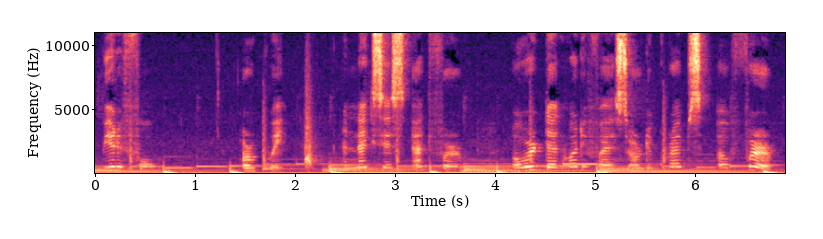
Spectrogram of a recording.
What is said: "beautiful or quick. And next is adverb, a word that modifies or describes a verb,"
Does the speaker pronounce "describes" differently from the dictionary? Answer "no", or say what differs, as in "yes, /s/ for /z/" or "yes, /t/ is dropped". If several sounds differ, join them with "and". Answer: yes, /s/ is dropped and /s/ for /z/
